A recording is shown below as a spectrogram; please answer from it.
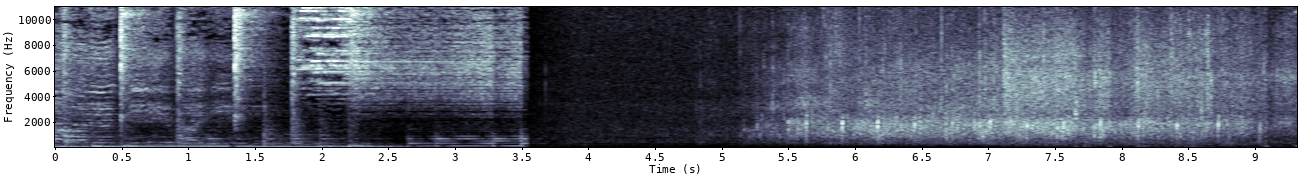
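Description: An audience applauds after a girls' performance at a 2022 school prize-giving day. The clapping comes in as music stops abruptly, then a brief hush swells into broad, steady applause from a crowd in a hall.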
